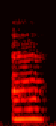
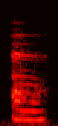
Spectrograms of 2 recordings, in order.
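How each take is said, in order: First: The vowel is a short eh sound. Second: The same.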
